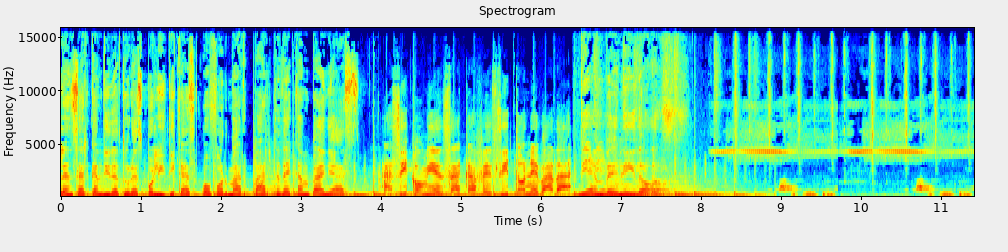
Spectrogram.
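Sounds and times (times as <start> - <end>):
speech: 0.0 - 8.0
high electric whine in a barbershop: 7.8 - 11.4.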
